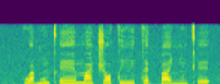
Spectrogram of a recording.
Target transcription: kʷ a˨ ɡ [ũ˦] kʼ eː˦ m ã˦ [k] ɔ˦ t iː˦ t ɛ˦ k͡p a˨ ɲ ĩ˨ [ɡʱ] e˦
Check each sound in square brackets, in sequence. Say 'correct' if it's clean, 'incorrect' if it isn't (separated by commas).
correct, incorrect, incorrect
